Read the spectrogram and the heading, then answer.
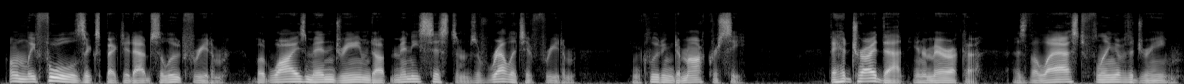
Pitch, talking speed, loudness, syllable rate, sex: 100 Hz, 150 wpm, -19 LUFS, 5.4 syllables/s, male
